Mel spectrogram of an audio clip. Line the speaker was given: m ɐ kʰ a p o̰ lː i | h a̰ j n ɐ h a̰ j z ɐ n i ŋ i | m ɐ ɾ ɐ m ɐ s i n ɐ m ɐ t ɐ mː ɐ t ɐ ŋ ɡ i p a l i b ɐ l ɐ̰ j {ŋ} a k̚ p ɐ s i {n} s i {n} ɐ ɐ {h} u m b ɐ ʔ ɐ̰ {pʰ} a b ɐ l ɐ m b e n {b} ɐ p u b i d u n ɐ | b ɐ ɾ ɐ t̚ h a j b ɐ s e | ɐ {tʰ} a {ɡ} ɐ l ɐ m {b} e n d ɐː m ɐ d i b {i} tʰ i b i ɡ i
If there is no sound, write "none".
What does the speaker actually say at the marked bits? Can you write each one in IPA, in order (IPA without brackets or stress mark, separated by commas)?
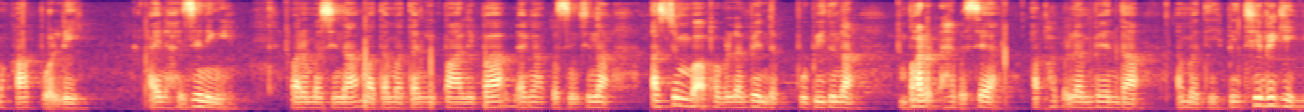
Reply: ŋ, ŋ, n, s, pʰ, d, pʰ, b, b, i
